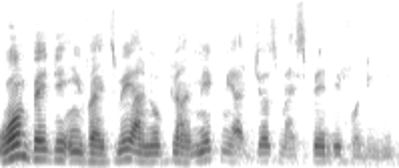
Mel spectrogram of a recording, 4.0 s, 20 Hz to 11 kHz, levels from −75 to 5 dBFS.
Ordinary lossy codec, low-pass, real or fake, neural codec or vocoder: none; none; fake; vocoder, 22.05 kHz, 80 mel bands, WaveNeXt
